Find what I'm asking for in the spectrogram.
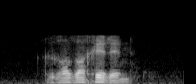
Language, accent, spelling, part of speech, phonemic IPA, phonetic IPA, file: Armenian, Eastern Armenian, ղազախերեն, noun / adverb / adjective, /ʁɑzɑχeˈɾen/, [ʁɑzɑχeɾén], Hy-ղազախերեն.ogg
- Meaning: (noun) Kazakh (language); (adverb) in Kazakh; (adjective) Kazakh (of or pertaining to the language)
